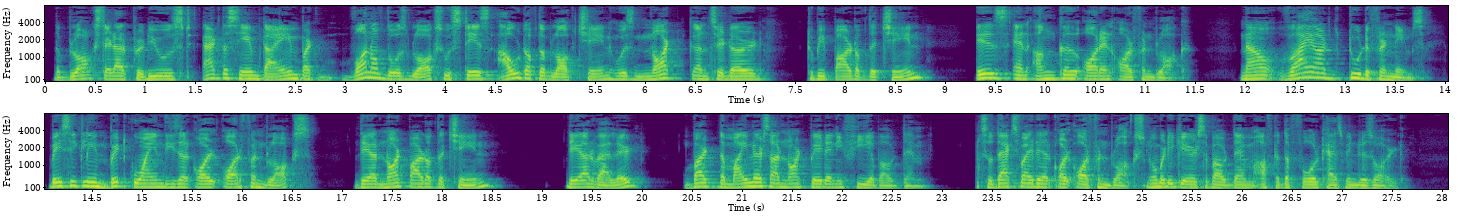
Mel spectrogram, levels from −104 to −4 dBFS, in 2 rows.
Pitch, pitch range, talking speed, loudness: 130 Hz, 115-140 Hz, 190 wpm, -17 LUFS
